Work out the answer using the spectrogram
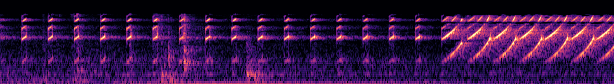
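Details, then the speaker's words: Automotive A/C system, electronic refrigerant leak detector at high sensitivity over the low-side lines: steady shrill ticks about four a second jump to fast rising chirps as it alarms at a refrigerant leak. "right there and that's what you'll hear and see when you come across the leak"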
